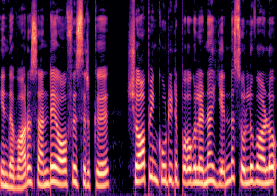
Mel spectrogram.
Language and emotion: Tamil, fearful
